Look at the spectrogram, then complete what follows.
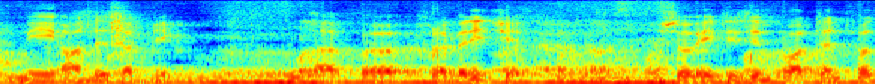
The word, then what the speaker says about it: Srebrenica: That's the correct pronunciation. Srebrenica.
